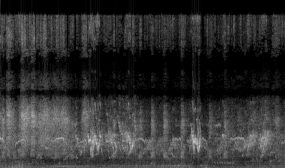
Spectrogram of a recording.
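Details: Young budgerigars chatter in busy, high-pitched chirps and squeaky tweets, irregular and overlapping, with a few sharper peaks standing out.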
